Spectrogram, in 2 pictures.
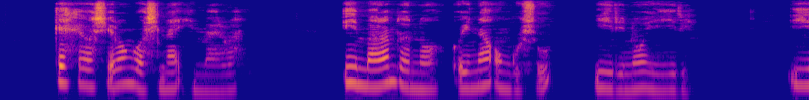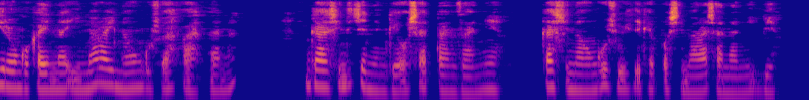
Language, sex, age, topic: Oshiwambo, female, 25-35, finance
